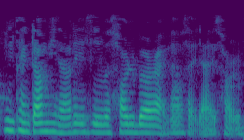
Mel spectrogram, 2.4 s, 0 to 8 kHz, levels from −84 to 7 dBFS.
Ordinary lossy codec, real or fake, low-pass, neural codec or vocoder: MP3, 24 kbps; fake; 7.2 kHz; autoencoder, 22.05 kHz, a latent of 192 numbers a frame, VITS, trained on one speaker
